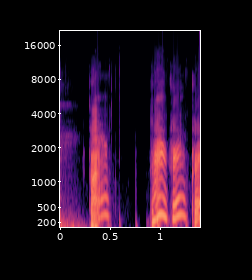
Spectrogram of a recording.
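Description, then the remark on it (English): A person imitates a duck, giving one nasal quack followed after a brief pause by three quick quacks in a row, fairly loud with no talking. “Why is that like kind of a good impression of a duck?”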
